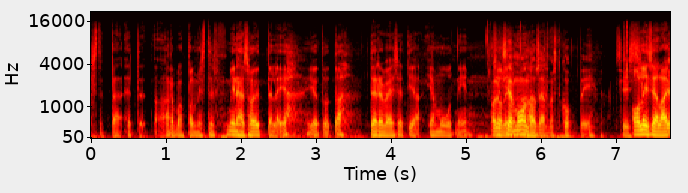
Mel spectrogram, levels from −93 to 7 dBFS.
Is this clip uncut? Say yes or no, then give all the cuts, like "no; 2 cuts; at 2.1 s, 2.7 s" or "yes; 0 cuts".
yes; 0 cuts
